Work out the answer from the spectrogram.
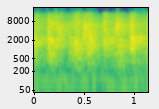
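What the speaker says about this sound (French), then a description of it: "Allons applaudir les seigneurs, les musiciens." A church congregation applauds the musicians at a worship service, steady broadband clapping throughout, moderately loud and close, with no talk over it.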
